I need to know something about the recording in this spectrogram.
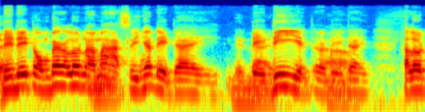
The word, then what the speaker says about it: Deday: Bacanya Dede. Enggak, karena di Batuyang itu kan bahasanya agak melemet ya. Melemet Dedai. Ya, bukan Dedi dia, Dedai jadinya.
